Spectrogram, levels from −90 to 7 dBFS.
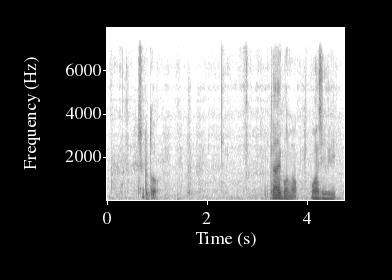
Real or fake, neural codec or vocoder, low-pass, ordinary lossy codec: fake; codec, 24 kHz, 3 kbps, HILCodec; 7.2 kHz; AAC, 48 kbps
